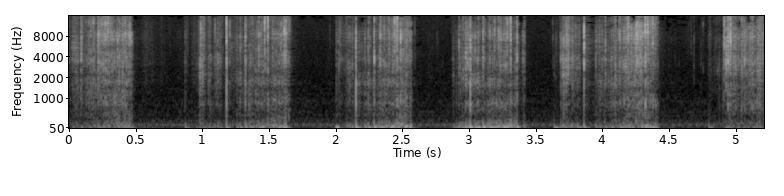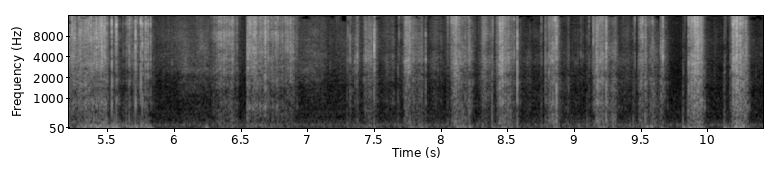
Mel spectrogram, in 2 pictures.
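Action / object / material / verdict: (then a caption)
scrape / cellulose kitchen sponge with scouring pad / cellulose foam / none. A hand-held, dry, hand-sized kitchen sponge of porous, soft yellow cellulose foam with a green abrasive scrub layer is scratched on its yellow foam side with a metal double-edge razor blade. The result is a run of dry, crunchy, tearing scrapes that come in short bursts separated by brief pauses. The bursts carry a heavy low rumble under a bright, rasping edge.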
